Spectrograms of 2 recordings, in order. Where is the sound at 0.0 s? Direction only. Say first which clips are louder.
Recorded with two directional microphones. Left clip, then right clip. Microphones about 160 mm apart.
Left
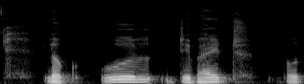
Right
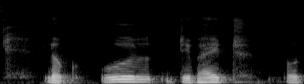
Left 1 dB; 30° left (ahead or behind).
